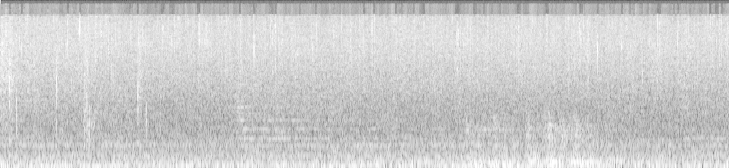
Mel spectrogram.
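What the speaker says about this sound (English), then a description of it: "There's like a black rain falling" Steady rain falls and drips inside the Bleak Falls Barrow dungeon in the video game Skyrim, a constant dense patter over a low rumble with no voices.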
